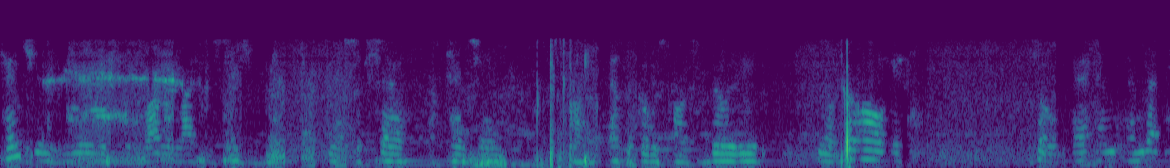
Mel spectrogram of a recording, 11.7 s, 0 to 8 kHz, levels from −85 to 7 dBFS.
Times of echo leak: 5.94-5.98, 9.08-9.18

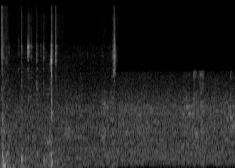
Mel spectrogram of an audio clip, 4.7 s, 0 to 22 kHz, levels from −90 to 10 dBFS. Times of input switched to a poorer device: 2.35-4.72

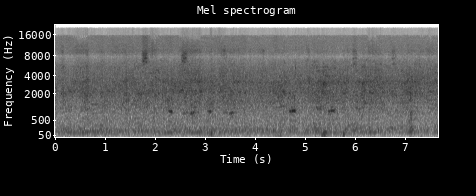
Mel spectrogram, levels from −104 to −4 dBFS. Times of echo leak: 0.50-7.68

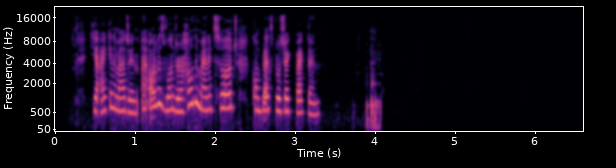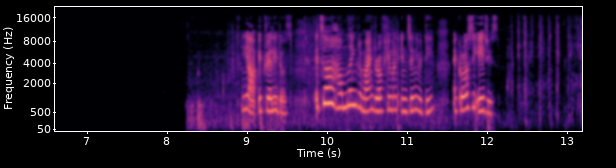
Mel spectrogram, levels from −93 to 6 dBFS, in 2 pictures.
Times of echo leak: none

